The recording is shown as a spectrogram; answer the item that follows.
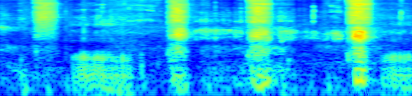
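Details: French Bulldog play fighting indoors: low rumbling growls broken by sharp, harsh bursts of snorting noise about once a second, with quieter breathy gaps between.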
